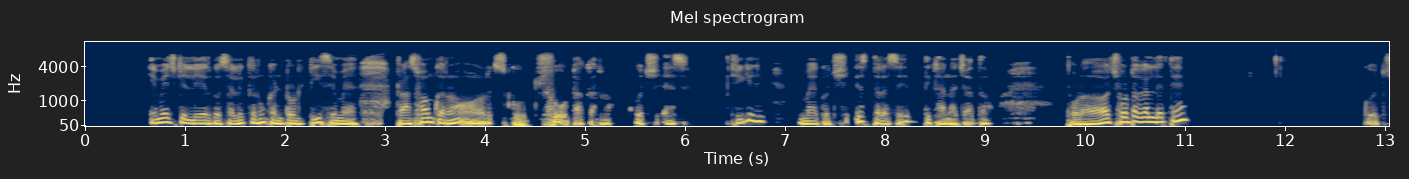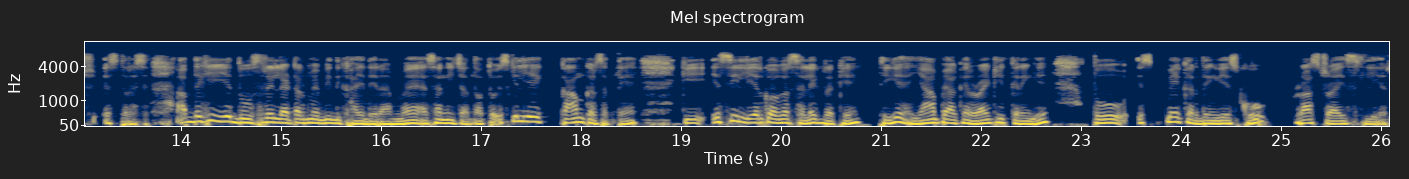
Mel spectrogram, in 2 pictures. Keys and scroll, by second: 3.8 shift+Left, 5.7 Left, 9.7 shift+Left, 11.4 Left, 17.1 Left, 22.2 Right.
